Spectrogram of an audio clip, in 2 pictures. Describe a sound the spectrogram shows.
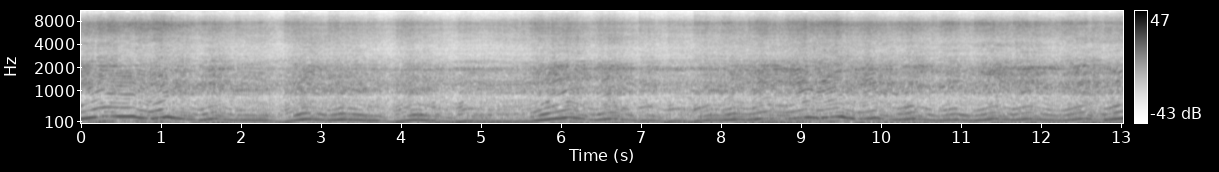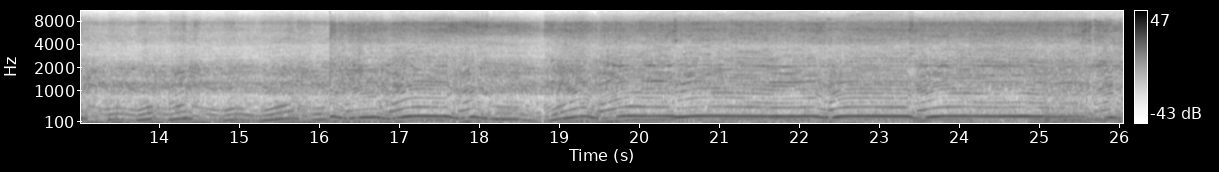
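Deep snow swishes and sprays against the snowmobile.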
